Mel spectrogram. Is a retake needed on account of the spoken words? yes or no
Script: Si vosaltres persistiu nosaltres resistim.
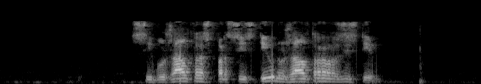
no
